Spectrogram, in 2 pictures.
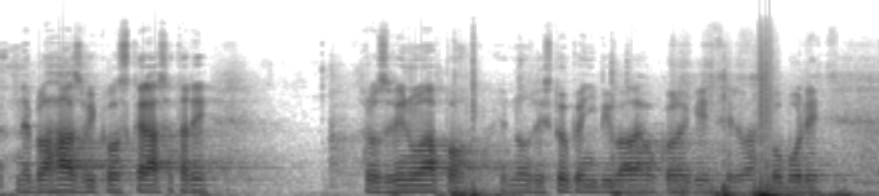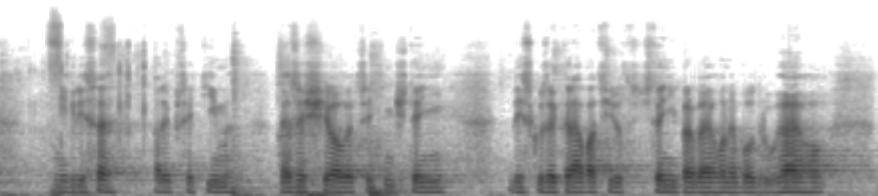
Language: Czech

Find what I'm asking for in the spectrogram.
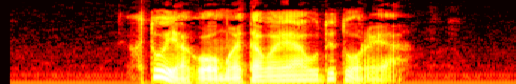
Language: Belarusian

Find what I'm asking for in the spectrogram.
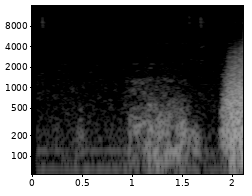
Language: Spanish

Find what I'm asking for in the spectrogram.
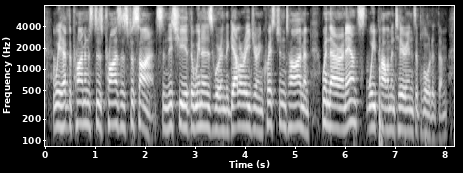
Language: English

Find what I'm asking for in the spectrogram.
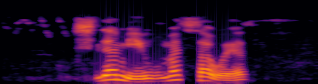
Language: Kabyle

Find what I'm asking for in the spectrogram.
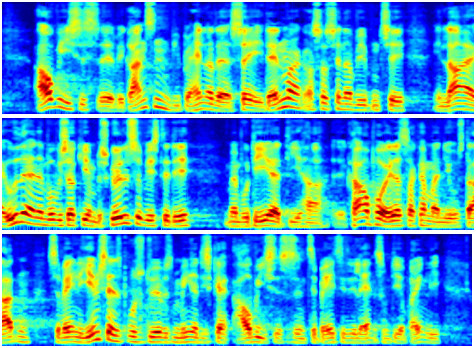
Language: Danish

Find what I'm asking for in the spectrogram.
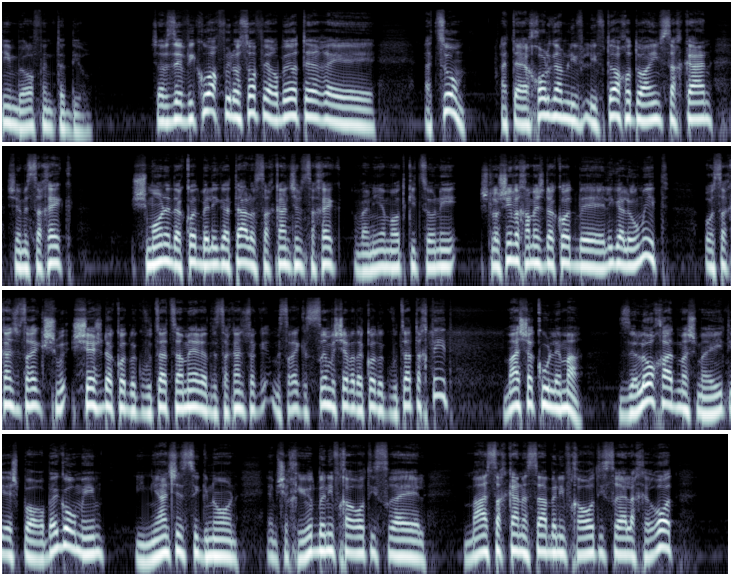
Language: Hebrew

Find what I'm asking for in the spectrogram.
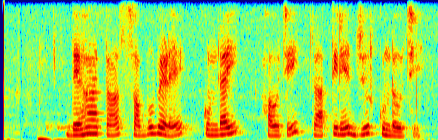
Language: Odia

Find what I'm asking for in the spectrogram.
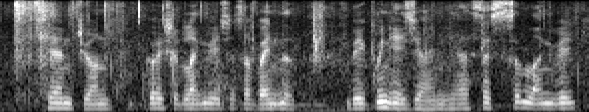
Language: Kashmiri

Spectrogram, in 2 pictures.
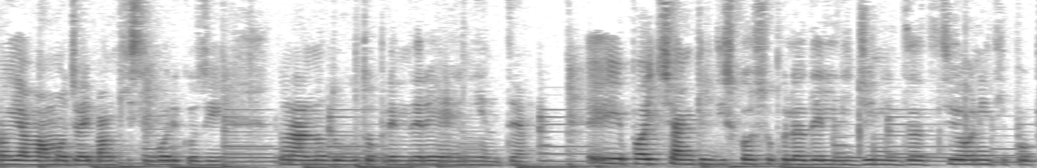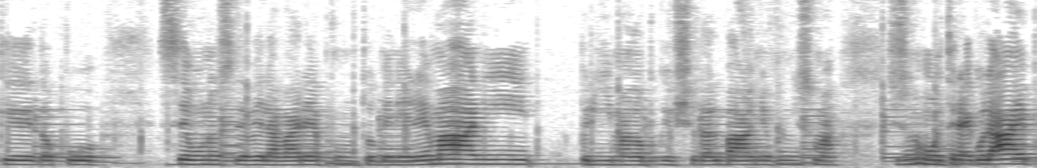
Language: Italian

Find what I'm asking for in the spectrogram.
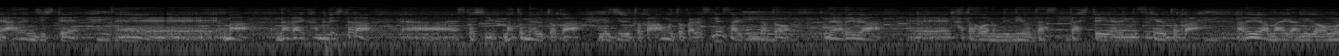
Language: Japanese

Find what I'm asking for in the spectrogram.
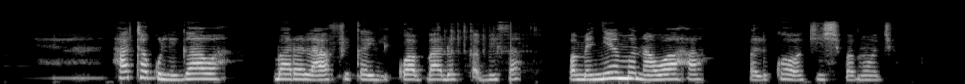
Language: Swahili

